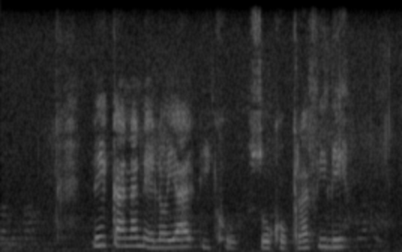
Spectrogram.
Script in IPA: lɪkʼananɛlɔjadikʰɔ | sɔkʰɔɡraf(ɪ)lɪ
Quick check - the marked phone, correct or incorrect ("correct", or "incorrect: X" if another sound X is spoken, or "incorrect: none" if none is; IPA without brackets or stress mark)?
incorrect: i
